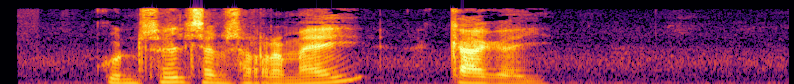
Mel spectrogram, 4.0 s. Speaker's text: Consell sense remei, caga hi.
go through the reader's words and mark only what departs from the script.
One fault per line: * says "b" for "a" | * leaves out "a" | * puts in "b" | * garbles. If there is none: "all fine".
all fine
